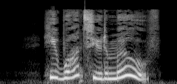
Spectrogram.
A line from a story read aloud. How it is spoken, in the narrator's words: Anna shouted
